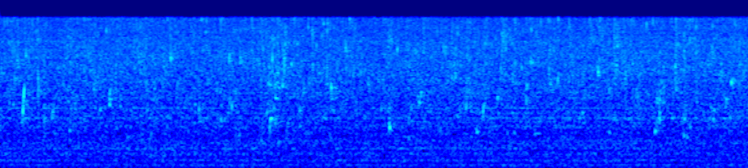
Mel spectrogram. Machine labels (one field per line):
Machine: pump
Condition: normal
